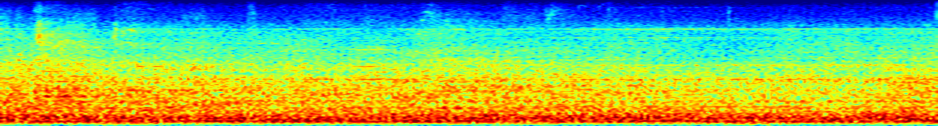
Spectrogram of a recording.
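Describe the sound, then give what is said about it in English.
A helicopter's engine and rotor roar fills the whole stretch as a steady, dense drone that never fades or breaks, with no voices present; the helicopter is chasing a polar bear in order to tag it for a study. “So you think it might be traumatizing for a polar bear to be chased by a helicopter?”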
